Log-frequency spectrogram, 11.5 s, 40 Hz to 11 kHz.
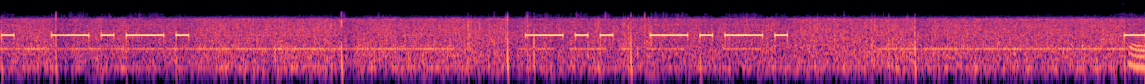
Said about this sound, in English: Okay, this is 332 kilohertz, and you can hear DC in Morse code over and over again. But if you listen carefully, you'll see there's another station on the same frequency.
